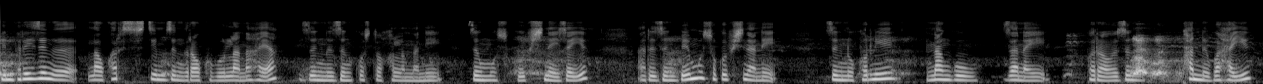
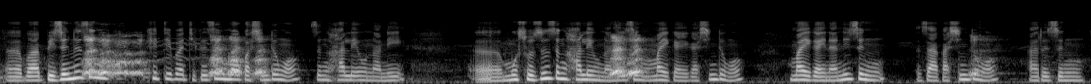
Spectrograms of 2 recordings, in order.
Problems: constant background noise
